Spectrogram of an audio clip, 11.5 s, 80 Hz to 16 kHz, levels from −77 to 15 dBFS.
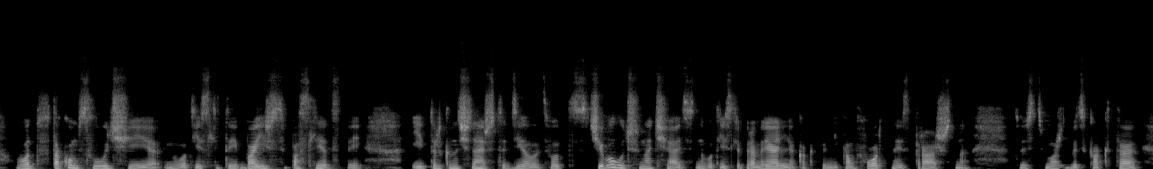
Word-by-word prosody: вот 190 Hz, +2 st, +2 dB
в -, -, -8 dB
таком 210 Hz, +3 st, +4 dB
случае, 195 Hz, -8 st, +1 dB
ну, -, -, -4 dB
вот, 155 Hz, 0 st, -2 dB
если 170 Hz, +4 st, -3 dB
ты 170 Hz, -3 st, -2 dB
боишься 190 Hz, +7 st, +3 dB
последствий 195 Hz, -8 st, -2 dB, 0.5 s
и 170 Hz, -, 0 dB
только 190 Hz, +2 st, -2 dB
начинаешь 190 Hz, -1 st, +4 dB
это -, -, -5 dB
делать, 160 Hz, -3 st, -2 dB
вот 165 Hz, +1 st, -1 dB
с -, -, -3 dB
чего 205 Hz, +7 st, +5 dB
лучше 220 Hz, -5 st, +1 dB
начать? 180 Hz, -4 st, 0 dB
Ну, -, -, -3 dB
вот 150 Hz, 0 st, -6 dB
если 170 Hz, -, -3 dB
прям 155 Hz, -1 st, +1 dB
реально 165 Hz, -2 st, +4 dB
как-то -, -, -8 dB
некомфортно 180 Hz, +6 st, -1 dB
и 150 Hz, -, -2 dB
страшно. 150 Hz, -, -1 dB, 0.5 s
То -, -, -5 dB
есть, -, -, -5 dB
может 160 Hz, 0 st, -2 dB
быть, 160 Hz, -, -4 dB
как-то, 160 Hz, +1 st, 0 dB
170 Hz, 175 wpm, -26 LUFS, 160-195 Hz, 0.5 s, чего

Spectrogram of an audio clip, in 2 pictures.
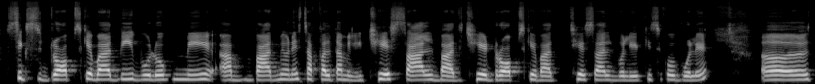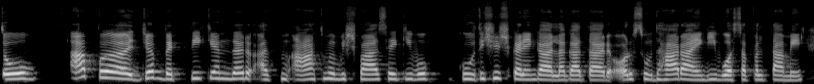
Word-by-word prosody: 6 290 Hz, -2 st, -3 dB
drops 220 Hz, +2 st, +3 dB
के 255 Hz, -, +4 dB
बाद 225 Hz, -1 st, +3 dB
भी 240 Hz, +1 st, -1 dB
वो 220 Hz, -, +2 dB
लोग 220 Hz, 0 st, +1 dB
में 230 Hz, +1 st, -1 dB
अ, 205 Hz, +1 st, -2 dB
बाद 205 Hz, 0 st, -1 dB
में 235 Hz, -, -2 dB
उन्हें 235 Hz, +2 st, -2 dB
सफलता 230 Hz, -1 st, +1 dB
मिली 195 Hz, -2 st, -7 dB
6 240 Hz, -1 st, +4 dB
साल 215 Hz, -1 st, +2 dB
बाद, 190 Hz, -2 st, 0 dB
6 240 Hz, +1 st, +3 dB
ड्रॉप्स 200 Hz, -1 st, +1 dB
के 230 Hz, -, +2 dB
बाद 185 Hz, 0 st, -3 dB
6 235 Hz, -2 st, +1 dB
साल 210 Hz, -1 st, 0 dB
बोलिए 195 Hz, 0 st, -3 dB
किसी 225 Hz, +2 st, -11 dB
को 215 Hz, -1 st, -1 dB
बोलें। 195 Hz, +3 st, -1 dB
अ, 215 Hz, -6 st, +1 dB
तो 250 Hz, +1 st, +5 dB, 0.3 s
आप 365 Hz, 0 st, +2 dB, 0.5 s
जब 295 Hz, 0 st, +2 dB
व्यक्ति 245 Hz, +3 st, -2 dB
के 290 Hz, -, -1 dB
अंदर 265 Hz, -1 st, 0 dB
आत्म 225 Hz, -1 st, -6 dB, 0.2 s
आत्मविश्वास 245 Hz, -1 st, -2 dB
है 250 Hz, -, +2 dB
कि 250 Hz, +1 st, -7 dB
वो 250 Hz, +1 st, -2 dB, 0.3 s
कोशिश 260 Hz, +3 st, -3 dB
करेगा 230 Hz, -3 st, +1 dB
लगातार 210 Hz, 0 st, -1 dB
और 220 Hz, +3 st, -2 dB
सुधार 235 Hz, 0 st, -1 dB
आएगी 220 Hz, 0 st, 0 dB
वो 215 Hz, 0 st, +3 dB
सफलता 215 Hz, 0 st, -4 dB
में, 195 Hz, 0 st, -5 dB
230 Hz, 175 wpm, -20 LUFS, 210-245 Hz, 0.5 s, तो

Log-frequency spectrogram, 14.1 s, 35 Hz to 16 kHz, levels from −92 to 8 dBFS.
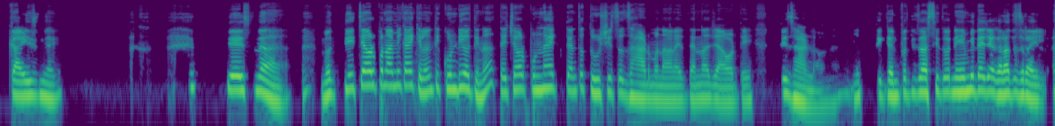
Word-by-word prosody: काहीच 155 Hz, -1 st, +2 dB
नाही. 140 Hz, -1 st, -1 dB, 2.3 s
तेच 200 Hz, -1 st, +5 dB
ना. 180 Hz, -3 st, +4 dB, 0.8 s
मग 160 Hz, +2 st, +2 dB
त्याच्यावर 250 Hz, +4 st, +4 dB
पण 260 Hz, -, 0 dB
आम्ही 250 Hz, 0 st, +1 dB
काय 255 Hz, 0 st, +2 dB
केलं 190 Hz, -6 st, -1 dB
ना -, -, -2 dB
ती -, -, -2 dB
कुंडी 215 Hz, +1 st, +2 dB
होती 205 Hz, -8 st, +2 dB
ना, 185 Hz, -, -1 dB
त्याच्यावर 210 Hz, +4 st, -1 dB
पुन्हा 205 Hz, +2 st, +2 dB
एक 220 Hz, -, -3 dB
त्यांचं 200 Hz, +1 st, -4 dB
तुळशीचं 175 Hz, -1 st, -1 dB
झाड 140 Hz, -3 st, -1 dB
म्हणा, 125 Hz, -1 st, -3 dB
नाही, 125 Hz, 0 st, -4 dB
त्यांना 130 Hz, +1 st, -3 dB
जे 130 Hz, 0 st, -4 dB
आवडते 115 Hz, +1 st, -4 dB
ते 170 Hz, +6 st, -7 dB
झाड 125 Hz, -7 st, +1 dB
लावणार. 100 Hz, +5 st, -12 dB, 0.2 s
मग 145 Hz, -, -3 dB, 0.2 s
ते -, -, -1 dB
गणपतीचं 175 Hz, +4 st, 0 dB
अस्तित्व 185 Hz, +1 st, 0 dB
नेहमी 185 Hz, +2 st, +5 dB
त्याच्या 190 Hz, -2 st, +3 dB
घरातच 165 Hz, 0 st, +3 dB
राहील. 130 Hz, -4 st, +1 dB
170 Hz, 160 wpm, -23 LUFS, 135-200 Hz, 2.3 s, तेच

